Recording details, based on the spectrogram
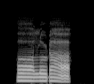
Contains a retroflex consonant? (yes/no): yes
